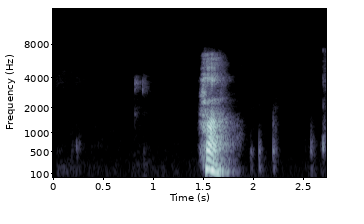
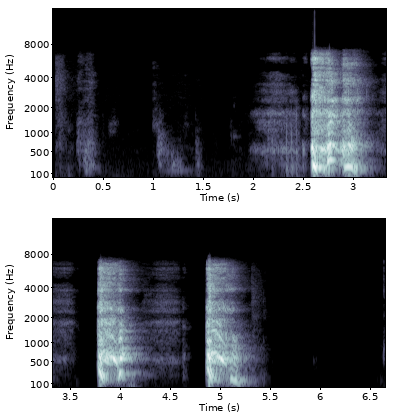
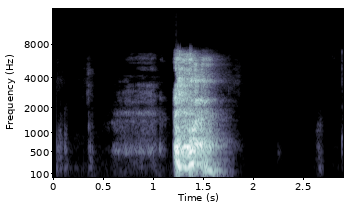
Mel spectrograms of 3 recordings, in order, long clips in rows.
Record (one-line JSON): {"exhalation_length": "2.7 s", "exhalation_amplitude": 20839, "exhalation_signal_mean_std_ratio": 0.2, "three_cough_length": "6.7 s", "three_cough_amplitude": 32768, "three_cough_signal_mean_std_ratio": 0.31, "cough_length": "2.9 s", "cough_amplitude": 32768, "cough_signal_mean_std_ratio": 0.29, "survey_phase": "beta (2021-08-13 to 2022-03-07)", "age": "45-64", "gender": "Male", "wearing_mask": "No", "symptom_none": true, "smoker_status": "Ex-smoker", "respiratory_condition_asthma": false, "respiratory_condition_other": false, "recruitment_source": "REACT", "submission_delay": "2 days", "covid_test_result": "Negative", "covid_test_method": "RT-qPCR", "influenza_a_test_result": "Negative", "influenza_b_test_result": "Negative"}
